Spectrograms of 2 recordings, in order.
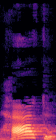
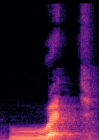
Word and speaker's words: rat: E você vai fazer um biquinho com a boca, ok? E a língua, ela não toca em nenhum lugar dentro da boca. Isso é muito importante. Então, quando a gente vai fazer o R, então, por exemplo, rato, a gente vai fazer rat. Percebam, eu tô fazendo biquinho e, lógico, não dá pra vocês verem, mas a minha língua está enrolando atrás. Então, ela tá fazendo rat, ok?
